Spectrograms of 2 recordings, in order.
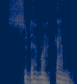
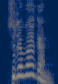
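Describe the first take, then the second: First: It is said in a gentle, caring tone. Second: It is said in a harsh, scolding tone. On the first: The listener feels cared for. "Oh diperhatikan" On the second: The listener is being told off for not eating. "Dimarahi karena belum makan"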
